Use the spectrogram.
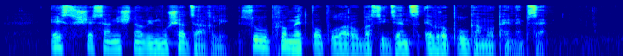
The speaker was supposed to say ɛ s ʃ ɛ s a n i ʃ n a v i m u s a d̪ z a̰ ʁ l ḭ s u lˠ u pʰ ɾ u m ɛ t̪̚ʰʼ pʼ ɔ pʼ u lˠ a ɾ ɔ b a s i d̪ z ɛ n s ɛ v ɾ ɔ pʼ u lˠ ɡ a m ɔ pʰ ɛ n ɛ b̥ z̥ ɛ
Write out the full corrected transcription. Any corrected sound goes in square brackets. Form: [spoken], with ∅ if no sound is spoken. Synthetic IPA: ɛ s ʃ ɛ s a n i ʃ n a v i m u [ʃ] a d̪ z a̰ ʁ l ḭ s u lˠ u pʰ ɾ [ɔ] m ɛ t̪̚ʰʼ pʼ ɔ pʼ u lˠ a ɾ ɔ b a s i d̪ z ɛ n s ɛ v ɾ ɔ pʼ u lˠ ɡ a m ɔ pʰ ɛ n ɛ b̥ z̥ ɛ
